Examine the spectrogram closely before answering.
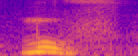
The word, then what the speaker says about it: move: This E here is actually silent. We have move.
